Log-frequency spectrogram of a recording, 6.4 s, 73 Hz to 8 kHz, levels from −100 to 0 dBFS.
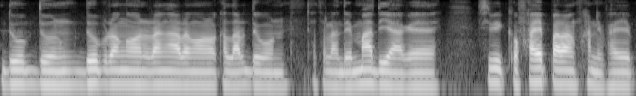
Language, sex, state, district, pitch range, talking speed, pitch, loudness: Chakma, male, Tripura, Unakoti, 120-130 Hz, 170 wpm, 125 Hz, -19 LUFS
